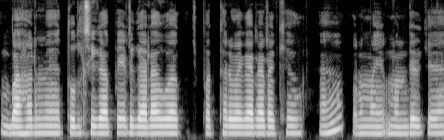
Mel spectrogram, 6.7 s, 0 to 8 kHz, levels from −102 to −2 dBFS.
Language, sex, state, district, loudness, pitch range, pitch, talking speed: Hindi, male, Bihar, West Champaran, -19 LUFS, 150-155 Hz, 155 Hz, 145 wpm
